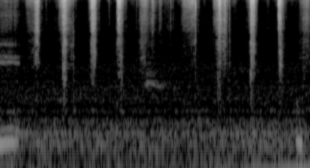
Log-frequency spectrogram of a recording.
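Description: Wisdom of Pooh tarot cards being shuffled in a series of quick riffling bursts, close and fairly soft, repeating at an uneven rhythm over a quiet background.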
